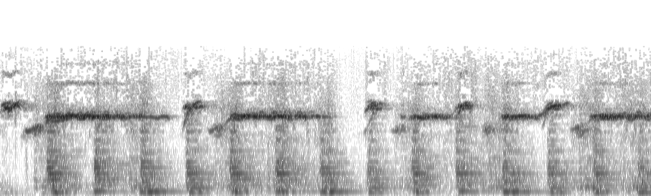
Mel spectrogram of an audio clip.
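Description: A bright whistled melody glides through a series of repeating phrases, carried clearly over a steady instrumental accompaniment with a low bass beneath it, loud throughout.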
